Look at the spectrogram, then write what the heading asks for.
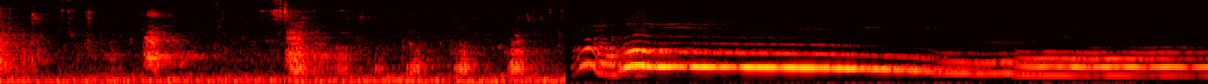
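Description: A few short flamingo calls over a low rumble, then, about three seconds in, a grey wolf howling: one long howl that slides slowly down in pitch and drops lower about a second and a half later.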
